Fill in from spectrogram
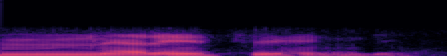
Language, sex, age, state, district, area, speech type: Telugu, male, 45-60, Andhra Pradesh, Eluru, urban, conversation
